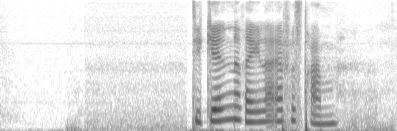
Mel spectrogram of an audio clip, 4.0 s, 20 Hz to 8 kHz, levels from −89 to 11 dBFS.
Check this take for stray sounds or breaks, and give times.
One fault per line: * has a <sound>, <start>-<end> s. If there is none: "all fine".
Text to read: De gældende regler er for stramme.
all fine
